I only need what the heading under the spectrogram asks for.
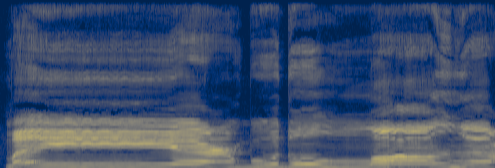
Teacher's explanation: Di sini ada Allah atau lafzul jalalah. Lafdul jalalah itu kalau di tengah berarti panjang hanya dua ketukan.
